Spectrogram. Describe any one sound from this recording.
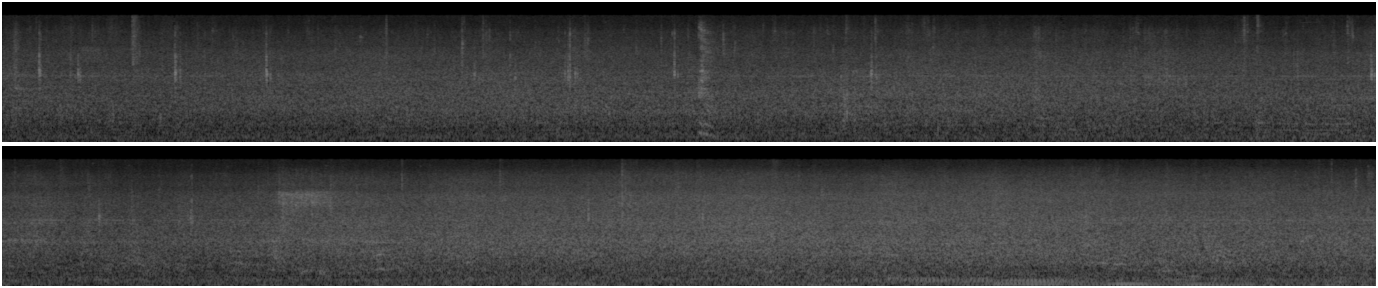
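Traffic hums in the distance and grows a little louder.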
